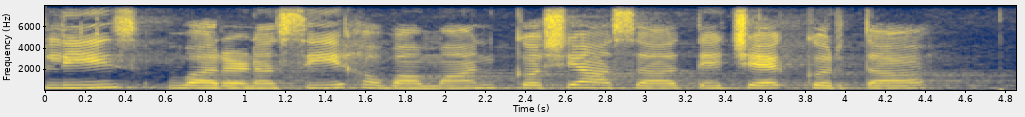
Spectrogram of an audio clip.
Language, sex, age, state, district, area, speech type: Goan Konkani, female, 18-30, Goa, Quepem, rural, read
